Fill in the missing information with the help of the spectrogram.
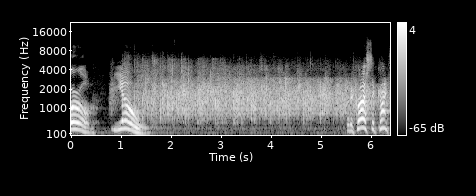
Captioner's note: applause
